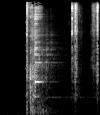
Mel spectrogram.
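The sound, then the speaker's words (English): Shots fired at a target during firearms instruction: three sharp reports on their own, the first with a longer ringing decay, followed after a pause by two quicker cracks. “All right, so now you're going to weapon off safe when you're ready. Sights aligned. Smooth trigger to the rear. There you go. First one on target.”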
